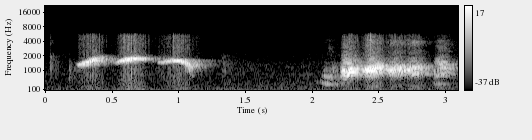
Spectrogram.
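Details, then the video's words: A parrot talks in two bursts: first three smooth whistled, voice-like syllables in a gentle rise and fall, then after a pause a denser, rougher run of speech-like sounds. "parrots says hello darling show us your"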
